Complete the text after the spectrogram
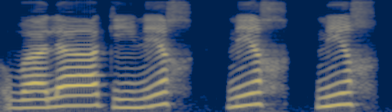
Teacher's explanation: خا کو موٹا ادا کریں گے کیونکہ خا حروف مستعلیہ میں سے ایک ہے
